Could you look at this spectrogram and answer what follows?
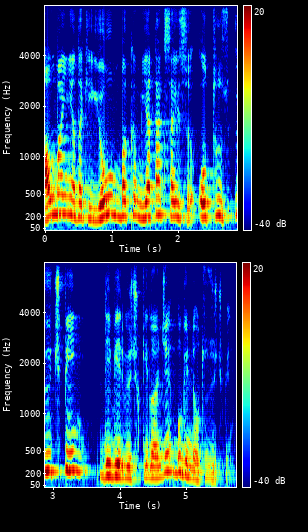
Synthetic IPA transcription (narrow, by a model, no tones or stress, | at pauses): alˠmanjad̪acijo̞unbakʰɯmjat̪ʰaksajɯsɯʔo̞t̪ʰuzyt͡ʃbind̪ibiɾbyt͡ʃʰu̥cjɯlˠø̞nd͡ʒɛbuɟynd̪ɛo̞t̪ʰuzyt͡ʃbin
